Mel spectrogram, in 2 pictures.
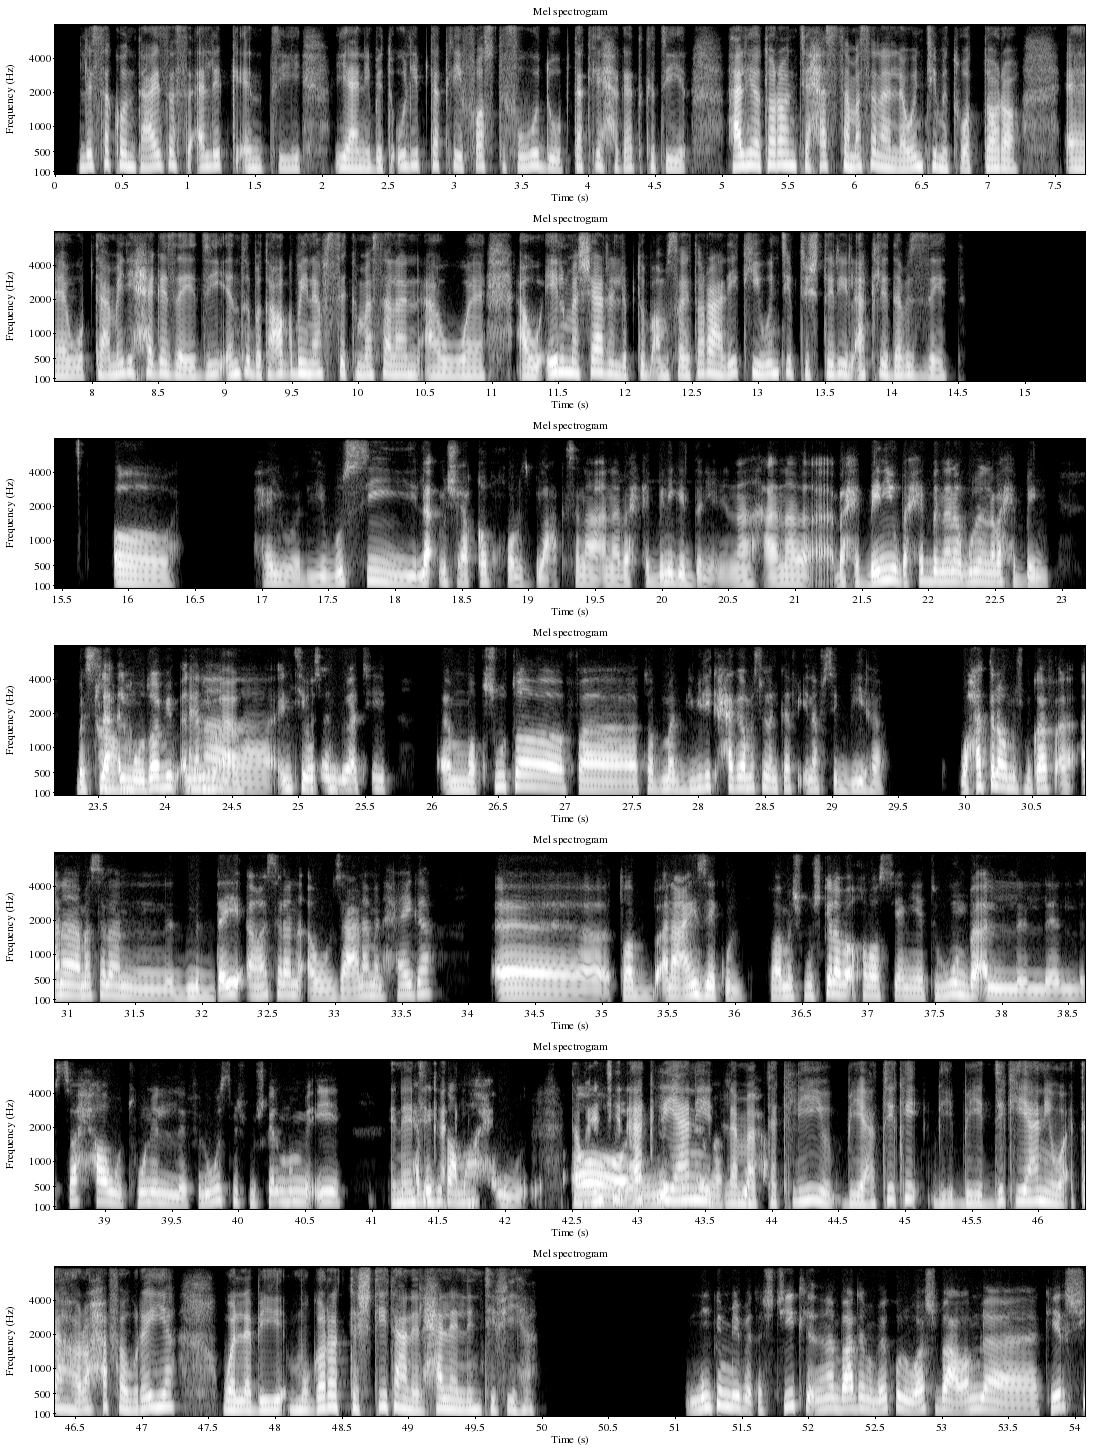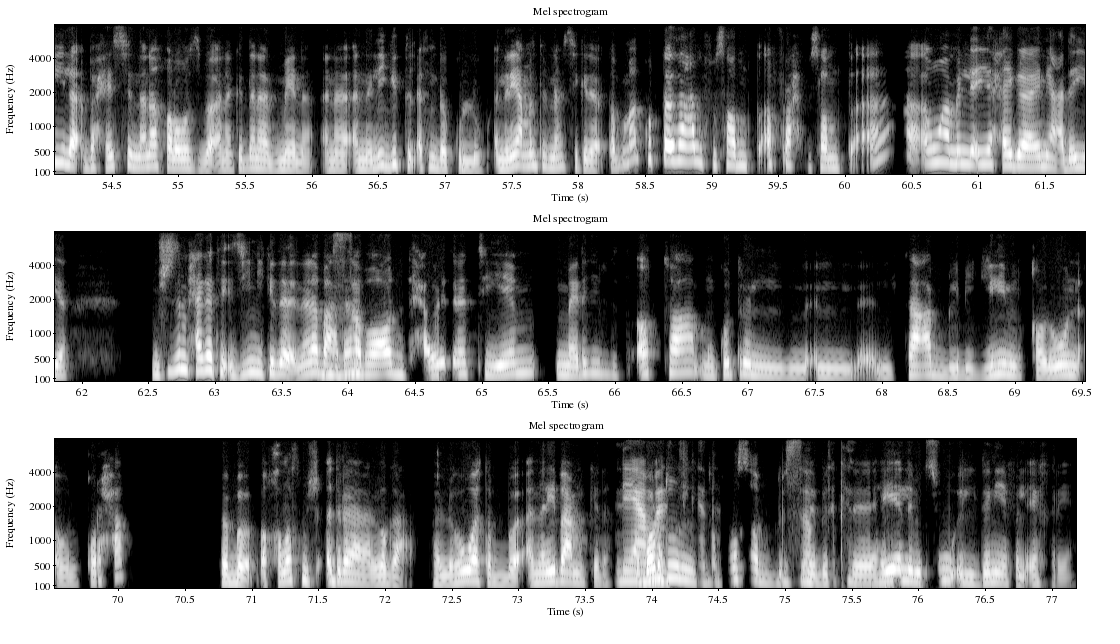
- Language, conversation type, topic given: Arabic, advice, ليه باكل كتير لما ببقى متوتر أو زعلان؟
- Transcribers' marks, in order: in English: "fast food"; tapping; laughing while speaking: "حلو أوي"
